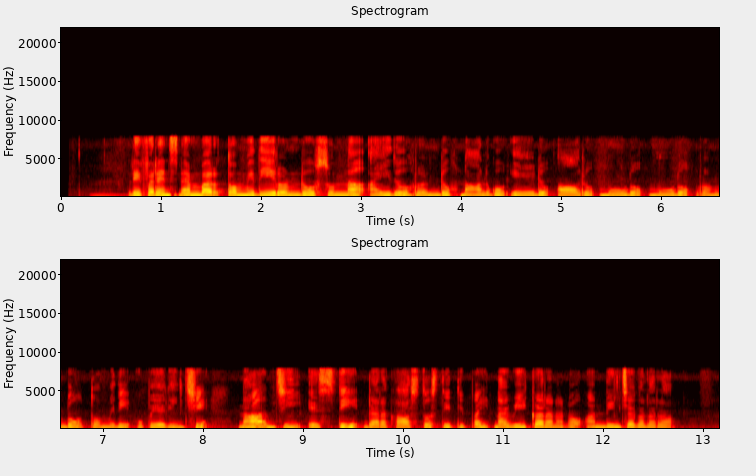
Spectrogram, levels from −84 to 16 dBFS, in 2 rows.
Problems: none marked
